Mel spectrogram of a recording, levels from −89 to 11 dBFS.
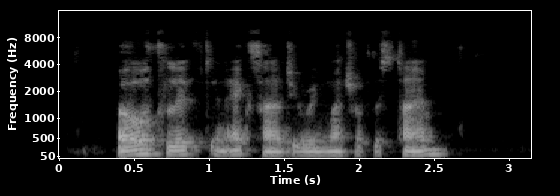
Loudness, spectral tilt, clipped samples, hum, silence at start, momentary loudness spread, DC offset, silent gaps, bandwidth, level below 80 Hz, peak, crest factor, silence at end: -29 LUFS; -7 dB/octave; under 0.1%; none; 0.4 s; 11 LU; under 0.1%; none; 7.6 kHz; -52 dBFS; -10 dBFS; 20 dB; 0.6 s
